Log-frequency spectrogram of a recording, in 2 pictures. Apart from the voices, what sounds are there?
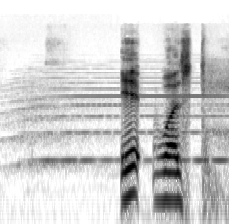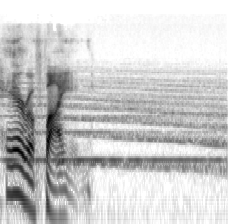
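air raid siren wailing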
